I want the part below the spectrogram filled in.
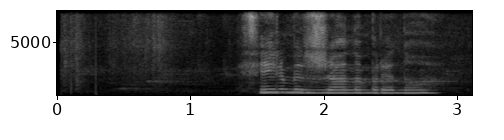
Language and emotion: Russian, neutral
